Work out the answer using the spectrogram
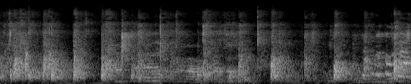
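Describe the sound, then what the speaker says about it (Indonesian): A classroom of students clapping for a group presentation: a small group's uneven, scattered claps in loose bursts, close and moderately loud, rather than a full sustained ovation. "beri tepuk tangan dong buat kelompok 1"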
